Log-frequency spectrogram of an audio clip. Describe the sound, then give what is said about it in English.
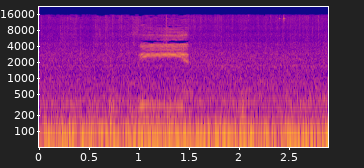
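A dump truck passing by makes a steady, loud, low engine rumble that fills the whole stretch, with a brief high squeal in the middle. “okay, we're just going to let this dump truck pass.”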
